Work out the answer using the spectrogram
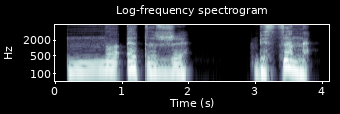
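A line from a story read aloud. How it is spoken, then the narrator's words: Stammering. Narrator (Russian): запинаясь, произнес Лызлов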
